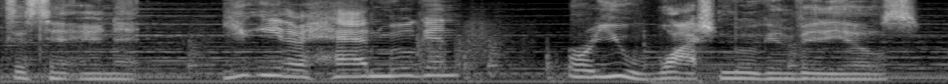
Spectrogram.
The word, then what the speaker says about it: Mugen: I just want to let y'all know every time I say Mugen, a part of me dies inside cuz for years that is not how I pronounced it.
